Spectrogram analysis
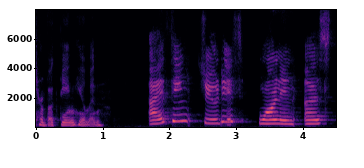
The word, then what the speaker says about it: Heumann: Human sounds like the word human, right?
